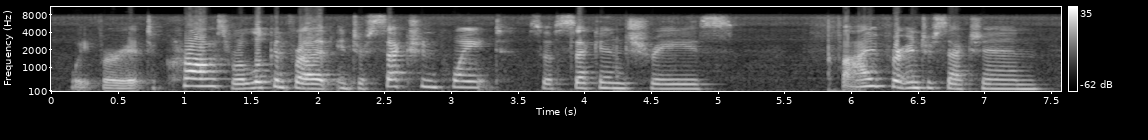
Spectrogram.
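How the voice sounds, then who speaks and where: Over noticeable background noise, a woman speaks at a fairly slow pace with a medium pitch and lively intonation. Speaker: math teacher. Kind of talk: tutorial. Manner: casual.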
